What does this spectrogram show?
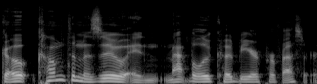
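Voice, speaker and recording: In a very clean recording with a silent background, a man with an American accent uses an ordinary speaking voice at a medium pitch and a moderate pace. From Missouri, US Midwest. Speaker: podcast host. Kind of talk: casual chat.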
